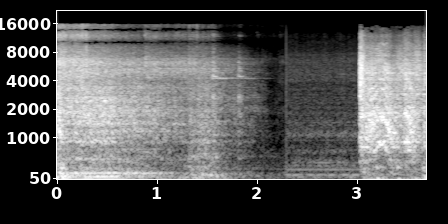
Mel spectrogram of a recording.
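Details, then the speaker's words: 2001 manual Cummins diesel Ram bought as a Copart salvage truck, first start on a jump starter: fires, runs rough for a second, then dies; gauge shows half a tank, owner suspects it is out of diesel or the alarm is to blame. "oh that's weird okay we gotta start but no run not maybe i have to give it some gas"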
